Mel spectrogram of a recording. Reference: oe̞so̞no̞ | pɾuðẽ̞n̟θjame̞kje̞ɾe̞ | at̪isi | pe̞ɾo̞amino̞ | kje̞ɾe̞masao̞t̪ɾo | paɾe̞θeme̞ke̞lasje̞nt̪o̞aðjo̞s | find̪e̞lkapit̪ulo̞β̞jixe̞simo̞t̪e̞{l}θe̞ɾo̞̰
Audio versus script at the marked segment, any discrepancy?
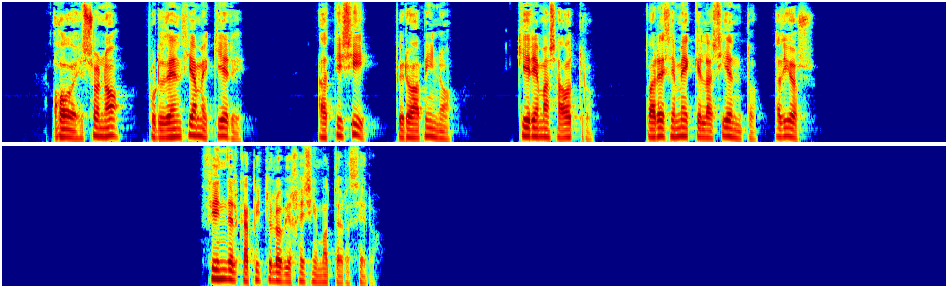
yes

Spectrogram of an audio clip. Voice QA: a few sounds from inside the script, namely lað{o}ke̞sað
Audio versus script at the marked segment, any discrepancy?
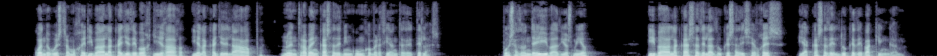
yes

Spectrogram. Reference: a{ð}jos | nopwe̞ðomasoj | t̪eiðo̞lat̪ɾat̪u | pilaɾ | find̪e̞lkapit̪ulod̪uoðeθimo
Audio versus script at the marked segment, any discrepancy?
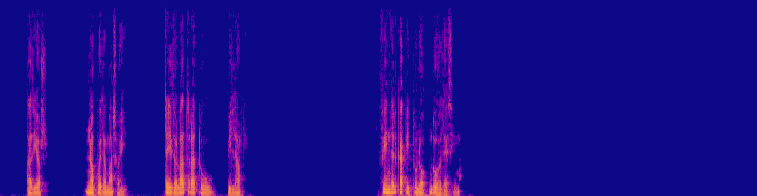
no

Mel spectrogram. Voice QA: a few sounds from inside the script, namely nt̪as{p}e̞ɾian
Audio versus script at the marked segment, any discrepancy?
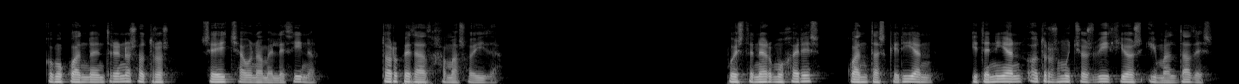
yes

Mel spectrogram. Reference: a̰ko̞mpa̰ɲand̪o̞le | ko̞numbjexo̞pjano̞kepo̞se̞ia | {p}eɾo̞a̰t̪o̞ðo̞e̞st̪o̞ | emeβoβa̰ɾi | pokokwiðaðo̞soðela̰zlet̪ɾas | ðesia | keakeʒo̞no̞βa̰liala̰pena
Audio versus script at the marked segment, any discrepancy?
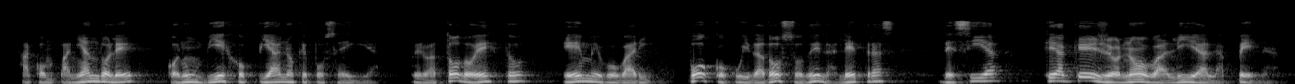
no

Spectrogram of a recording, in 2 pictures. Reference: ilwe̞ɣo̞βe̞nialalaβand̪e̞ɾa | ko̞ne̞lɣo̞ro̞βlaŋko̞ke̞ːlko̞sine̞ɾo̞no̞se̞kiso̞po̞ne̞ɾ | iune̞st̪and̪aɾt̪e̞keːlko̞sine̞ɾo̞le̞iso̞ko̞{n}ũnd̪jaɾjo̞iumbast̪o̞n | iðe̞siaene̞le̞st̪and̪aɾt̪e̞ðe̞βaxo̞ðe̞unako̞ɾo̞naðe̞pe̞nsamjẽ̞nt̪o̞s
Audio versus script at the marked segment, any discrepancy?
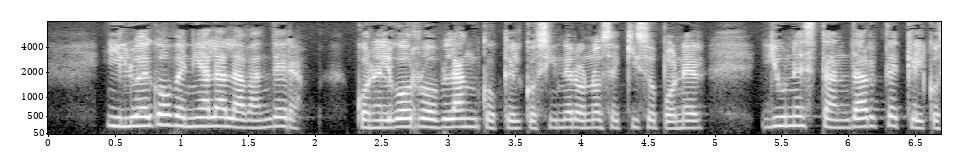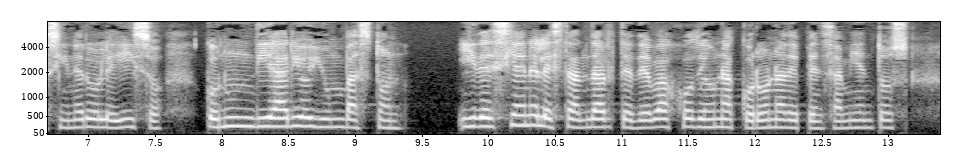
no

